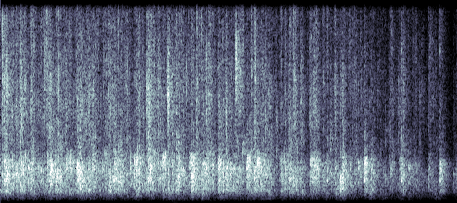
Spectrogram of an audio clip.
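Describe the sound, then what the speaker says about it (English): Warm applause from a crowd at an evening summer writers' event, steady dense clapping that carries on for several seconds at moderate distance. "a round of applause again for the Fishtrap staff"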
